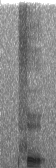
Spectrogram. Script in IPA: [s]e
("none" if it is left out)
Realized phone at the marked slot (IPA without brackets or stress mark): s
